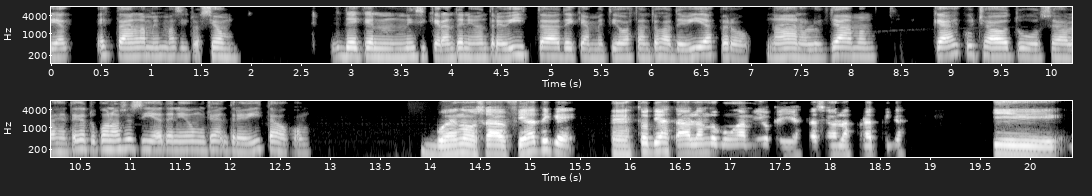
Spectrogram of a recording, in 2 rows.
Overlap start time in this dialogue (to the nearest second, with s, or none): none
